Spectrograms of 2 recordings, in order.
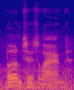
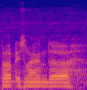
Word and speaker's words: Burntisland: are approaching the station Burntisland, and I found out at long last that, yeah, it is pronounced Burntisland, not Burnt Island.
